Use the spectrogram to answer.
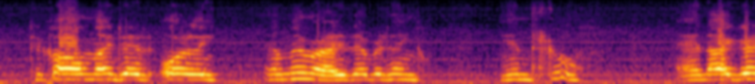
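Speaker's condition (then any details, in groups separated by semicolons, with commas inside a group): Cerebral palsy; from birth, premature birth, delayed delivery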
